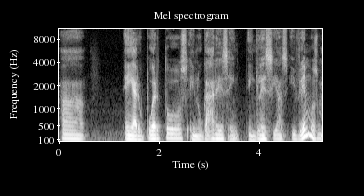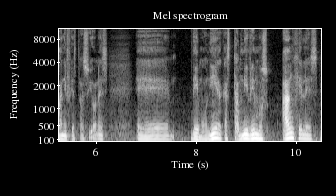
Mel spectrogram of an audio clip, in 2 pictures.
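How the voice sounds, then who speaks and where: A pastor speaks as a guest on a radio program, telling a testimony in a gravelly, husky voice. His tone is dark and mellow, and he takes his time, with plenty of fillers and repeated words. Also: medium pitch, fairly even intonation. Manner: unhurried storytelling with many fillers and repetitions.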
